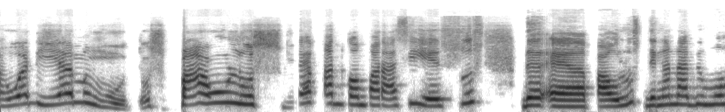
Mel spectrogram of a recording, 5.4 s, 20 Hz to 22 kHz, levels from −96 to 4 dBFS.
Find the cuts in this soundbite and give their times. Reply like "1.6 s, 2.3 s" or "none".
2.2 s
